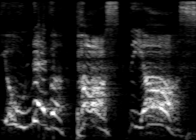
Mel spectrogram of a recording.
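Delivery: mock very high, zany, over-enthusiastic top-of-voice scream. Retelling the old days in the Highbury dressing room, imitating Tony Adams screaming, zany and over-enthusiastic. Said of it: "he would scream at the top of his voice".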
